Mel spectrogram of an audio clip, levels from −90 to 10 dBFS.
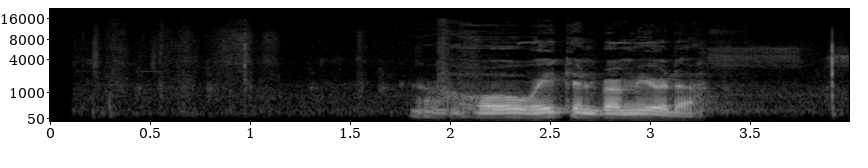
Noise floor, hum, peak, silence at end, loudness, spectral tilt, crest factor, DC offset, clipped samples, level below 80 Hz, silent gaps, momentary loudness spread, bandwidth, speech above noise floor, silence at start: -65 dBFS; none; -12 dBFS; 0.7 s; -28 LUFS; -6.5 dB/octave; 20 dB; under 0.1%; under 0.1%; -86 dBFS; none; 20 LU; 15.5 kHz; 37 dB; 1.8 s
